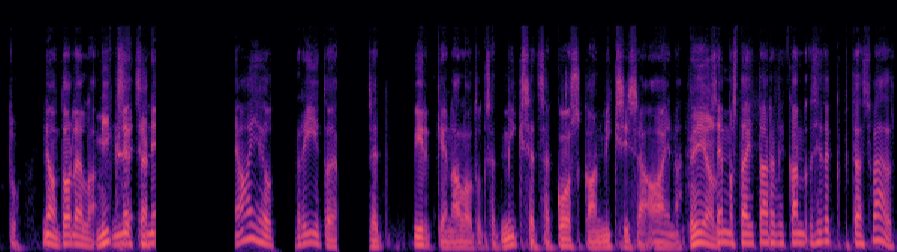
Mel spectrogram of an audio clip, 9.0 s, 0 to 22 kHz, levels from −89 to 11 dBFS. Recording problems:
garbled, watery; slightly; nothing above 14.5 kHz
audio cutting out; at 1.5 s for 1 s, at 3 s and at 3.5 s

